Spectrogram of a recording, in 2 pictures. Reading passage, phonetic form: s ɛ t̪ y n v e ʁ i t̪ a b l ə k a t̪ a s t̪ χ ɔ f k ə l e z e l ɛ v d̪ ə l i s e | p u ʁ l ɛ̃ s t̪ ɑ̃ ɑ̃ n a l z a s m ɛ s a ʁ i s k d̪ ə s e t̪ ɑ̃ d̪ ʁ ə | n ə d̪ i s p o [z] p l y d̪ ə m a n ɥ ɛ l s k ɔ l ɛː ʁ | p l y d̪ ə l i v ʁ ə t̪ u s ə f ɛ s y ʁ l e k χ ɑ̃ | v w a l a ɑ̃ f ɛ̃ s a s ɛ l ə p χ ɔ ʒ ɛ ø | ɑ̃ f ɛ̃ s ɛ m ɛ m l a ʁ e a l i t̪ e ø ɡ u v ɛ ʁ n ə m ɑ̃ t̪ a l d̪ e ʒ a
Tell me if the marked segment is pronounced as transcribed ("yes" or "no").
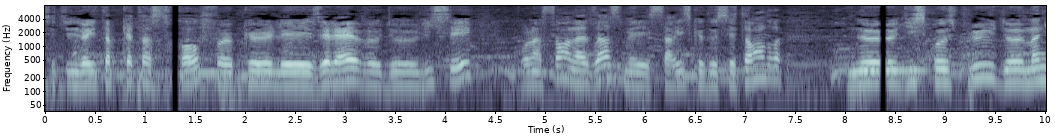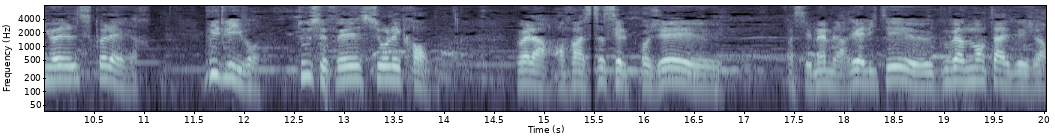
yes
